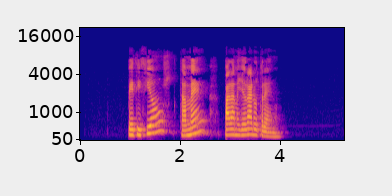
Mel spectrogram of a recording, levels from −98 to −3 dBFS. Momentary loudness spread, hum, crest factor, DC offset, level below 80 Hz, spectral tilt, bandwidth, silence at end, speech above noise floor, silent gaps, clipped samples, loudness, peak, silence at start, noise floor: 16 LU; none; 24 dB; under 0.1%; -78 dBFS; -4.5 dB/octave; 10.5 kHz; 1.25 s; 59 dB; none; under 0.1%; -23 LUFS; -2 dBFS; 0.95 s; -82 dBFS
